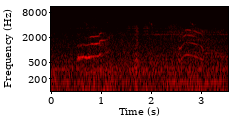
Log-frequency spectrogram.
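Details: Pet cat giving two faint, drawn-out meows about two seconds apart, the second bending upward and down, set against low background noise.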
